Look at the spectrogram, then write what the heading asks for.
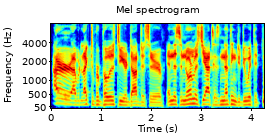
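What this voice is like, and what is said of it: Pirate character voice. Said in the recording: “Blackbeard, what his voice sounded like”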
